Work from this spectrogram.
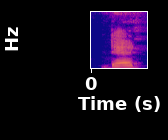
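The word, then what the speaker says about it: debt: B silent रहता है ध्यान से देखिए कि अगर एम के बाद बी यानी कि एम के बाद बी और बी के बाद टी हो तो बी को साइलेंट लगा जाता है जैसे डाउट में हम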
